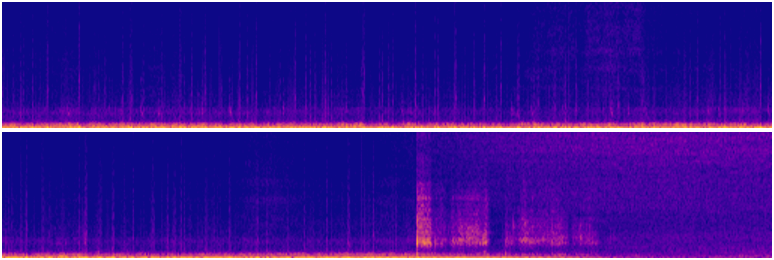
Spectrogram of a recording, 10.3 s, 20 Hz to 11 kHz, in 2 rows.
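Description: A V8 car engine rumbles as the car drives slowly, heard from inside the cabin.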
